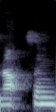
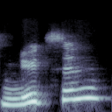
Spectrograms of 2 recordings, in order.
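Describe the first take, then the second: First: The name is said with an Australian pronunciation. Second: The name is said with a Norwegian pronunciation. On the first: The family adapted the name to fit in locally. "we always pronounced it as Knutsen because it was kind of more of an Australian way to say it" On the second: This is how it is said in the home country. "It's Knutsen in Norway"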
